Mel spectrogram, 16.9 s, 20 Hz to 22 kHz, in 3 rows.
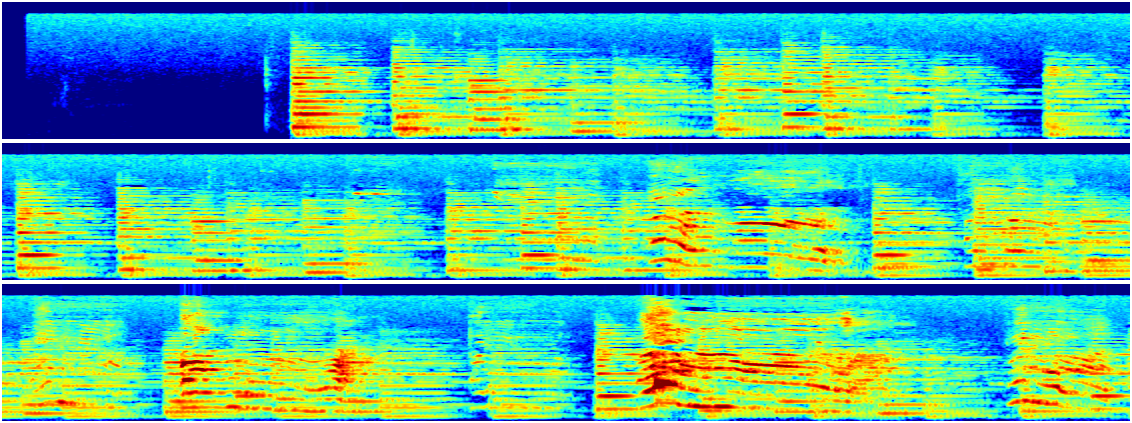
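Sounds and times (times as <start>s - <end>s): piano chords and notes: 1.4s - 16.9s
puppy howling: 8.1s - 16.9s.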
